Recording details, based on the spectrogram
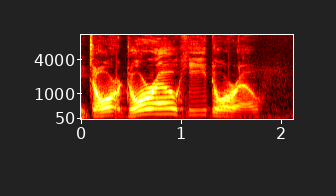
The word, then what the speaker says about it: Dorohedoro: Doro he Doro. – That's right. And it's it's actually it's actually spelled phonetically D O R O H E D O R O.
